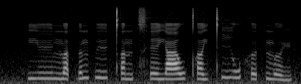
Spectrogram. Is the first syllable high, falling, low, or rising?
low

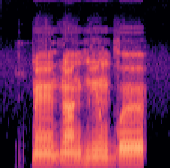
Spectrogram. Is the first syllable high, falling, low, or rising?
low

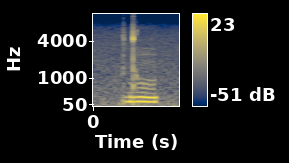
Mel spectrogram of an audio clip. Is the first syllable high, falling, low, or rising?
low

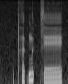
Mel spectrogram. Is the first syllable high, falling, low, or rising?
rising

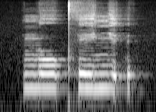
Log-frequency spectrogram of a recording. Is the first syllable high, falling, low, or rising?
high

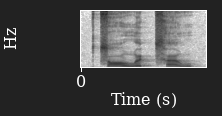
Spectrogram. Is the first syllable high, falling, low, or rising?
rising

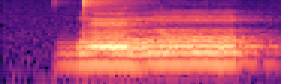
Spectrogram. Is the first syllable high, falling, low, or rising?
high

